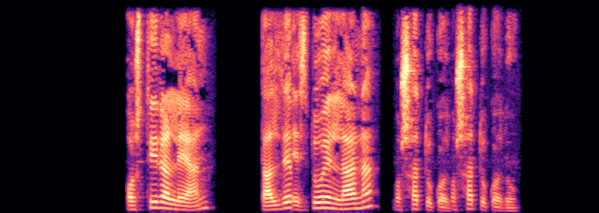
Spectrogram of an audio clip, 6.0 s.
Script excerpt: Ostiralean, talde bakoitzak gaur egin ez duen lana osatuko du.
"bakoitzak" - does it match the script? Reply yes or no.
no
